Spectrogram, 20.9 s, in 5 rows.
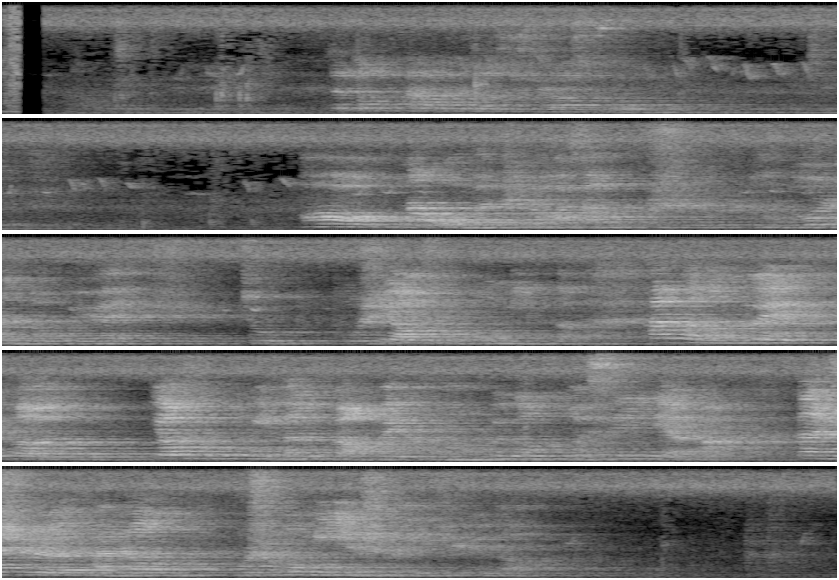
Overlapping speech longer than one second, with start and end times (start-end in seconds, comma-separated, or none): none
